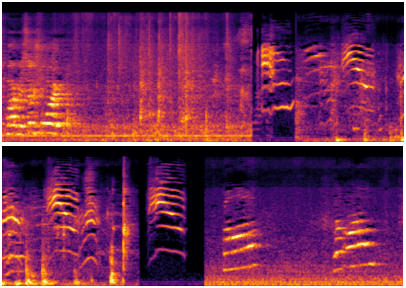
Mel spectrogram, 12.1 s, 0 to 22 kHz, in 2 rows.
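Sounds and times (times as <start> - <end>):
kitten mewing: 3.7 - 8.8.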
